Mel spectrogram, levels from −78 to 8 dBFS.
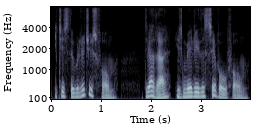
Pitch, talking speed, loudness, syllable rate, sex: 120 Hz, 180 wpm, -19 LUFS, 5.5 syllables/s, male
